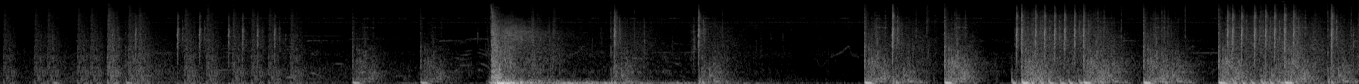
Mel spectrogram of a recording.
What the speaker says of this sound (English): Guys just taking pot shots a bit past the building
